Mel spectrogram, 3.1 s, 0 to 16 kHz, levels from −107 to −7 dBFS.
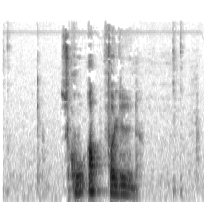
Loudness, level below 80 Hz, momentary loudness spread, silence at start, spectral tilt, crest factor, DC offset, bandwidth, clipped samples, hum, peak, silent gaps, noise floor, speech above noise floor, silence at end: -25 LUFS; -64 dBFS; 16 LU; 0.9 s; -6.5 dB/octave; 26 dB; under 0.1%; 10.5 kHz; under 0.1%; none; -2 dBFS; none; -70 dBFS; 46 dB; 1 s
